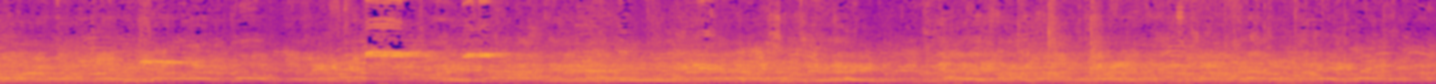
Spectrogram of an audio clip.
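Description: Shoes squeak sharply on a mat.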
